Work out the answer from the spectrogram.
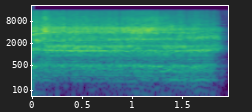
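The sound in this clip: A single long, loud, rasping burp, from a burping record attempt measured at 109 decibels, holds steady for about two seconds before tailing off abruptly, with no talk.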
